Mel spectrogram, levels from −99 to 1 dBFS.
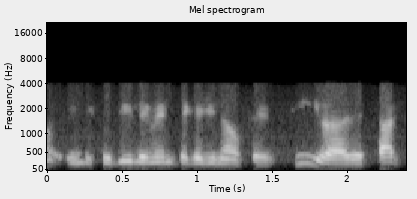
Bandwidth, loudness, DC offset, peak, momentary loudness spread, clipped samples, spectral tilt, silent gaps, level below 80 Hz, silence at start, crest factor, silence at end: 4.2 kHz; -26 LUFS; under 0.1%; -8 dBFS; 11 LU; under 0.1%; -5 dB/octave; none; -78 dBFS; 0 s; 16 dB; 0.05 s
